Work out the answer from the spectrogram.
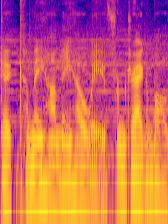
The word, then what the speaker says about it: Kamehameha: i've also learned that there's actually some debate over the correct way to pronounce kamehameha the english dubs have done it differently over the years some have pronounced it as kamehameha or kamehameha and others have said kamehameha apparently that is the more correct way to say it i'm sure i'm going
